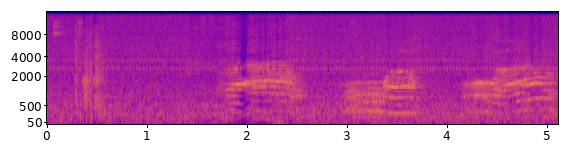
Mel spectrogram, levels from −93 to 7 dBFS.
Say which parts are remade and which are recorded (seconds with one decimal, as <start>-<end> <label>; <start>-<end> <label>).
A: 0.0-1.4 recorded; 1.4-2.4 remade; 2.4-5.1 recorded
